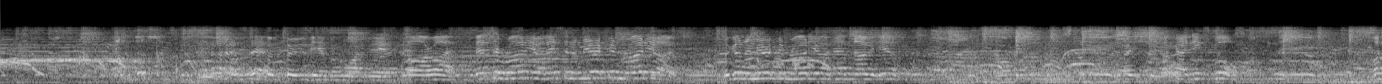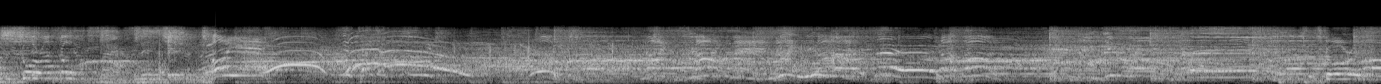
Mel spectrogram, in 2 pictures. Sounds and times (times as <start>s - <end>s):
Music: 0.0s - 27.6s.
